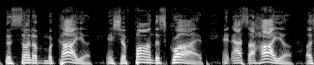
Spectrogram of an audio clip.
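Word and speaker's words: Shaphan: Chafon read the Bible to the king Josiah.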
